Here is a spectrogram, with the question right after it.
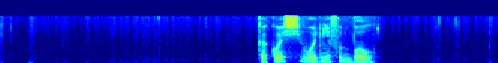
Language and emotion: Russian, neutral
